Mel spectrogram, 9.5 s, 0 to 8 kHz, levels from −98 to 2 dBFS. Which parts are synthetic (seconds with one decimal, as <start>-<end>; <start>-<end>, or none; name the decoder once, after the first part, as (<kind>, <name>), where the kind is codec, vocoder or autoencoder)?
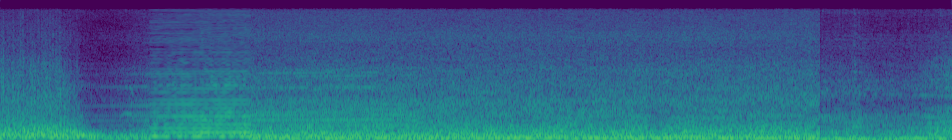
1.5-2.5 (vocoder, HiFi-GAN)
